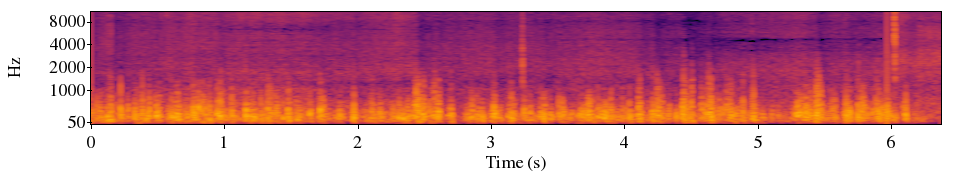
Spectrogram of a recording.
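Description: Strong wind buffeting a camera microphone that has no wind muff: a gusting, rumbling noise that rises and falls.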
